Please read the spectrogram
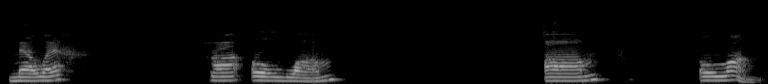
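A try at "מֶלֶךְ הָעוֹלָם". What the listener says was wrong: Yes, very nice.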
